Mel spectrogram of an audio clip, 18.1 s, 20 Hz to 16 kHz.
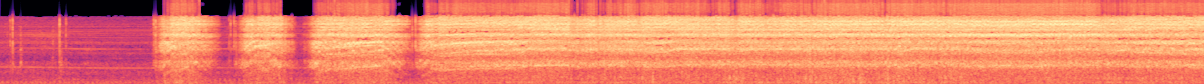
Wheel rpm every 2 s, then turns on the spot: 10, 40, 110, 150, 220, 230, 230, 220, 220.
none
